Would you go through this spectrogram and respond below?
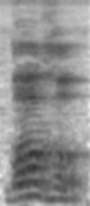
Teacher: বর্গের তৃতীয় ও চতুর্থ এরা গাম্ভীর্যতা আছে, তাই এরা গাম্ভীর্যপূর্ণ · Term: ঘোষ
